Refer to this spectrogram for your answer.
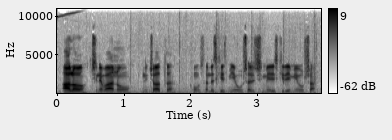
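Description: A man giving loud, profane let's play commentary on a horror game, talking to his viewers and yelping at scares. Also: medium pitch, slight background noise. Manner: jumpy, profane, loud outbursts; talks to viewers while playing. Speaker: gaming YouTuber.

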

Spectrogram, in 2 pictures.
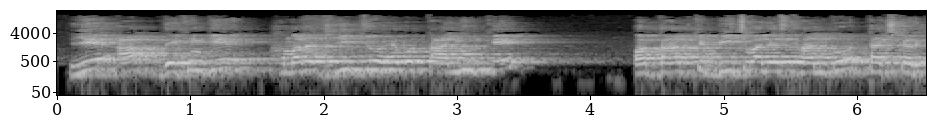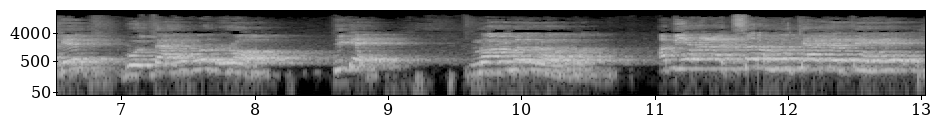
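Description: A man with a very high voice teaches pronunciation, patiently sounding out words one by one and addressing his viewers as friends. He is heard from far off the mic in a strongly echoing room with a long reverb tail. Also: a little hiss or hum. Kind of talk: pronunciation lesson.

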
